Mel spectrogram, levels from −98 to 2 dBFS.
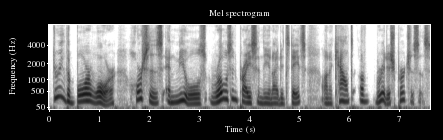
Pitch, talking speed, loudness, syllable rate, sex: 175 Hz, 150 wpm, -18 LUFS, 4.4 syllables/s, male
